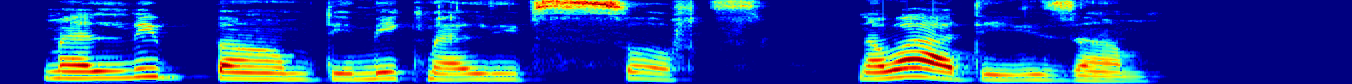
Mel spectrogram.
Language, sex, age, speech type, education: Nigerian Pidgin, female, 15-29, spontaneous, tertiary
